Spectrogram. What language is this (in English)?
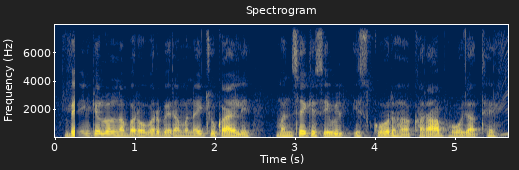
Chhattisgarhi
